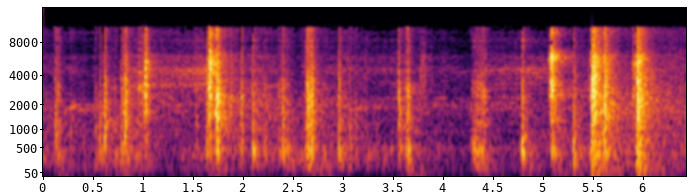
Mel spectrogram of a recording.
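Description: Detroit Diesel Series 60 rocker arms and rocker shaft clinking and knocking as they are handled and slid together on a metal workbench: irregular metal clicks, a few each second, the loudest near the end.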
